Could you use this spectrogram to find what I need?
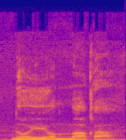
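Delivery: low, soft and slow, barely bothering; mock limp telling. Shown as a demonstration. Preacher mimicking a messenger telling a child news without joy, soft and slow. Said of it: "이렇게 말하겠어?".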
